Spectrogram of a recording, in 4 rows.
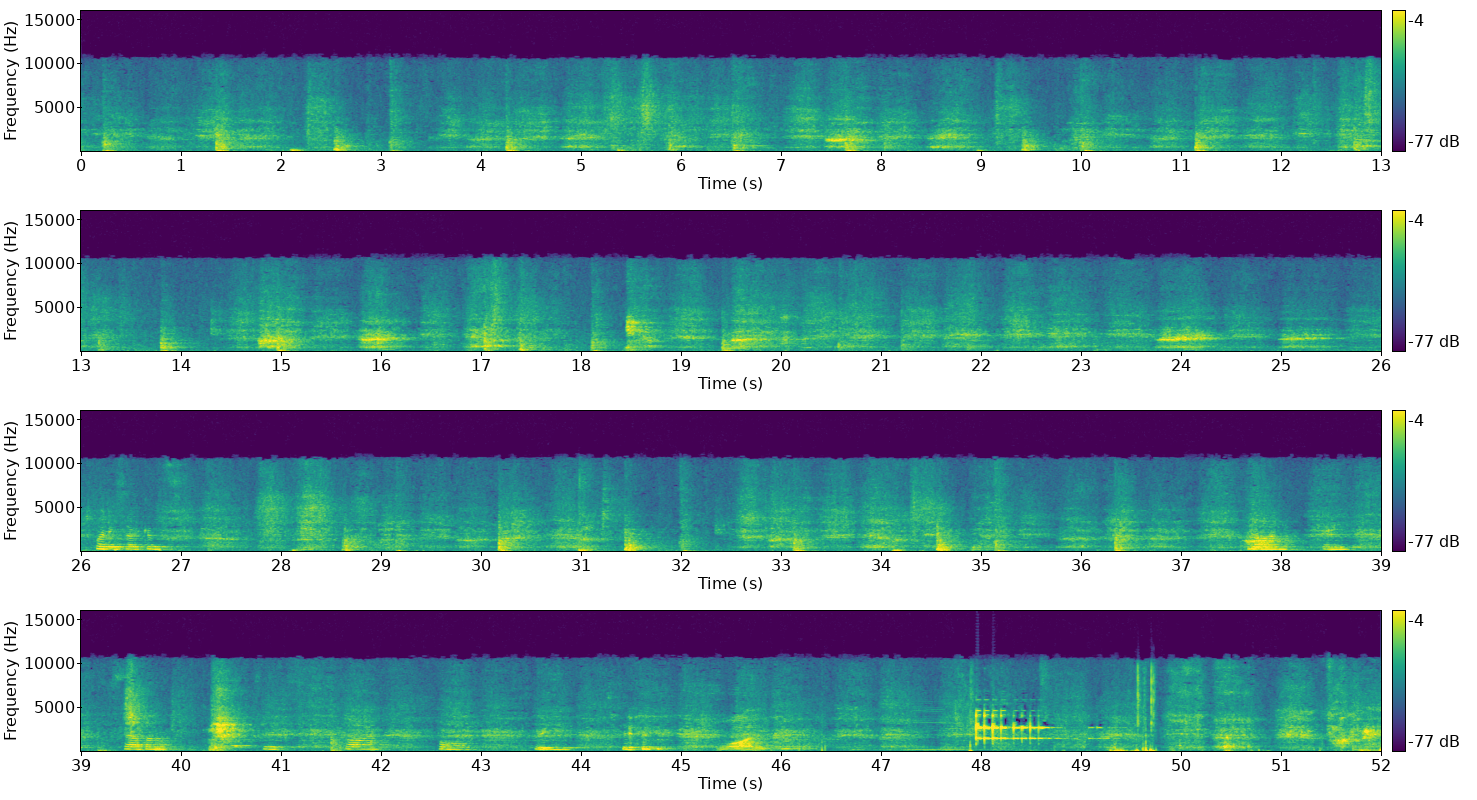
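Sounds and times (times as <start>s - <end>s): man breathing hard: 0.0s - 26.2s, 26.8s - 47.9s, 48.8s - 52.0s
timer alarm beeping: 47.9s - 49.3s.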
